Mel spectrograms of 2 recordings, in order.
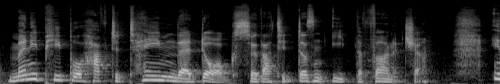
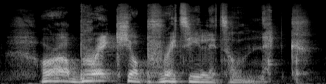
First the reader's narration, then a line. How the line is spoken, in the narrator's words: spat the big bad wolf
